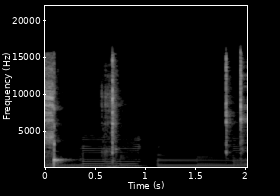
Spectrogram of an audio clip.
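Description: Animated-intro music with sound effects: a sharp pop just after the start, the loudest sound, followed by soft held notes and a few light clicks near the end.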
